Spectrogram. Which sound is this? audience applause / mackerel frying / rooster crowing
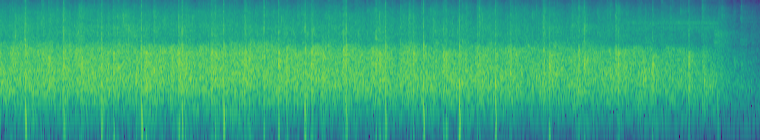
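audience applause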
